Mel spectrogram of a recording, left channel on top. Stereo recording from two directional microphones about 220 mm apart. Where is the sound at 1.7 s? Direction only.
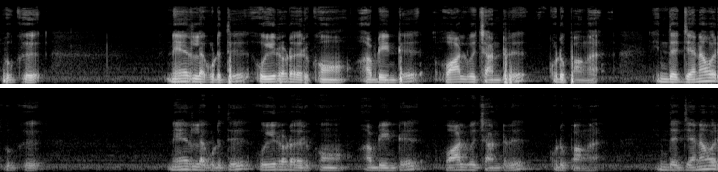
50° left (ahead or behind).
